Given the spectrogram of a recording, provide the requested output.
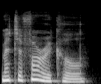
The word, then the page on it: metaphorical: British English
